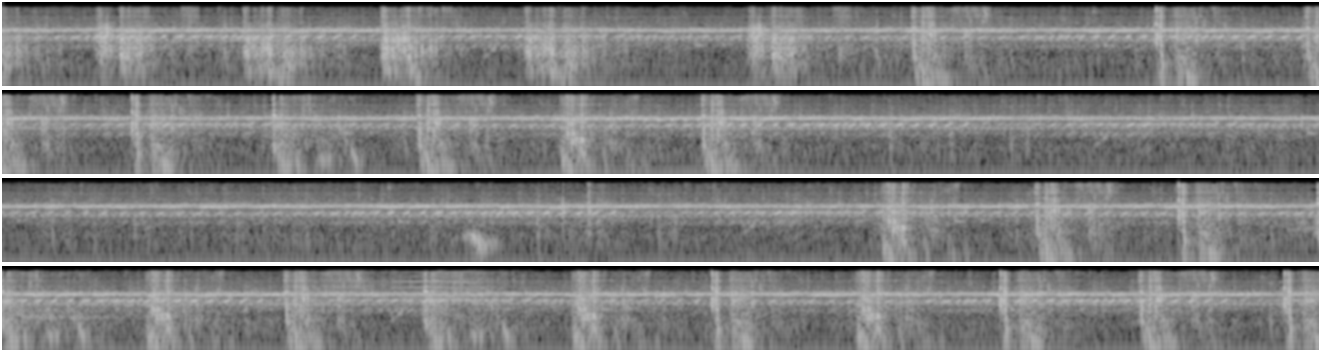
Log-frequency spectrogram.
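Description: Footsteps tread steadily over soft, wet ground.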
